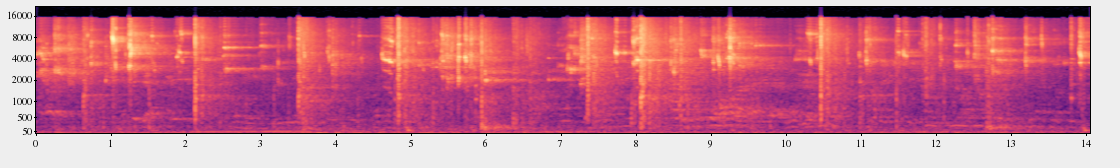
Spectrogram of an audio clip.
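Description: Badminton rally in a sports hall: rackets striking the shuttlecock in sharp, irregular cracks and players' shoes squeaking on the wooden court floor, with the loudest hits about a second in and again around the middle of the rally. Voices carry in the background.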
